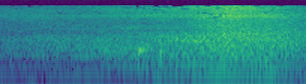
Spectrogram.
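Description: A motor vehicle passing close by: a rushing sound that swells to a peak about a second and a half in, then falls away, over quiet background music.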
